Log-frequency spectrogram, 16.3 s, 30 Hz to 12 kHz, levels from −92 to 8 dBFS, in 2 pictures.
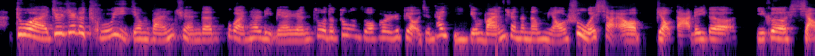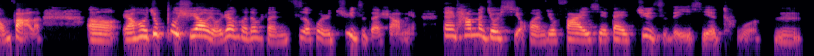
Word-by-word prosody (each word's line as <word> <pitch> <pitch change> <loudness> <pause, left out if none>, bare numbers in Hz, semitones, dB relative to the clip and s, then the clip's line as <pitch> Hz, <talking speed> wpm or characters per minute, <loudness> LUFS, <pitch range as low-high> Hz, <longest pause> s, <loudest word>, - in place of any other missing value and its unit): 对， 280 -10 +6
就 350 - +3
这 385 +3 +1
个 360 - +3
图 240 -6 -5
已 290 -7 -1
经 195 -1 -4
完 180 +7 -2
全 225 - -5
的 175 0 -1
不 175 0 -15
管 - - +1
它 220 +1 -2
里 195 -5 -5
面 160 0 -3
人 165 +1 -4
做 245 +4 -2
的 215 - -4
动 265 +4 -9
作 195 -2 -2
或 215 +2 -6
者 210 - -5
是 230 - -4
表 225 -1 0
情， 180 - -10
它 280 - +1
已 180 - -5
经 175 0 -2
完 165 +5 +4
全 245 -4 -3
的 205 - -4
能 180 -1 -4
描 155 -4 -2
述 325 - +2
我 - - +3
想 - - -1
要 - - +6 0.2
表 - - +4
达 - - +2
的 - - -2
一 185 - -4
个 185 -2 +2 0.2
一 180 - -4
个 190 -1 +4
想 195 +1 0
法 - - +6
了。 - - -7 0.5
呃， 165 -3 +2
然 185 +1 +4
后 245 +3 +4
就 325 +7 +5
不 345 +4 +2
需 310 -5 -1
要 265 -2 +10
有 - - -1
任 265 -1 +3
何 205 - -3
的 215 - -4
文 140 +2 -7
字 215 - -4
或 185 - -5
者 - - -5
句 160 +1 -4
子 200 - -10
在 - - -5
上 - - -6
面， - - -18 0.3
但 270 -2 +1
是 235 - -6
他 285 - +4
们 285 -2 -1
就 220 0 +3
喜 210 +1 -8
欢， 150 -4 -6
就 160 +1 -4
发 175 +1 +1
一 160 - +1
些 170 -1 -5
带 170 0 0
句 235 +10 -5
子 - - -17
的 - - -10
一 - - -10
些 - - -7
图 - - -18
儿， - - -18
嗯。 - - -15
195 Hz, 320 characters per minute, -22 LUFS, 175-250 Hz, 0.5 s, 要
